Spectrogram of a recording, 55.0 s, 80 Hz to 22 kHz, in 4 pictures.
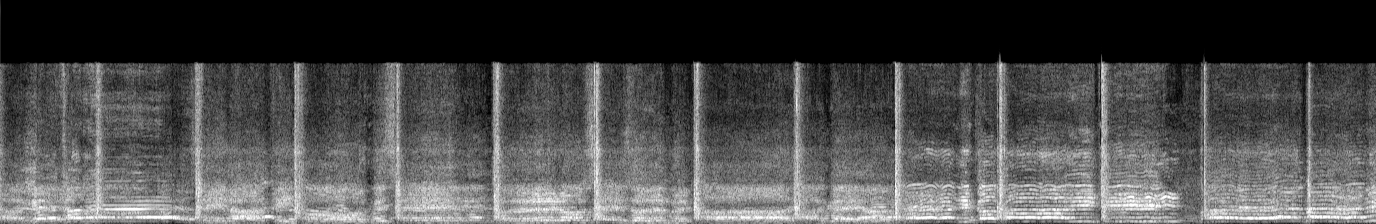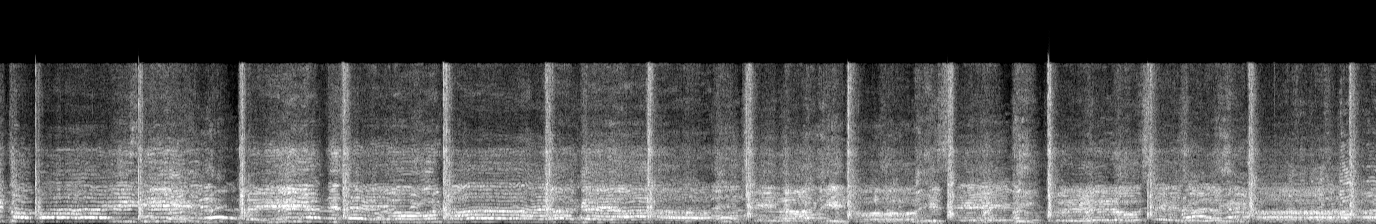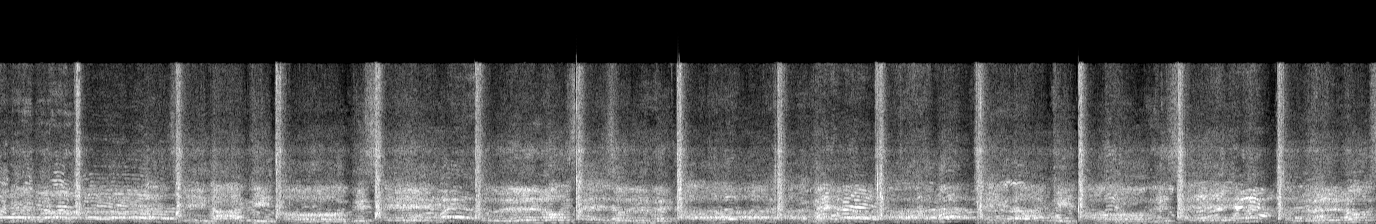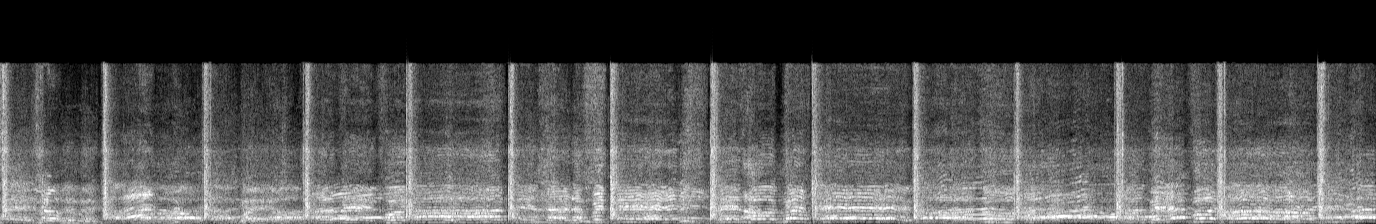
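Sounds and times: crowd chanting: 0.0s - 55.0s
hand strikes beating: 20.2s - 20.5s, 34.2s - 34.6s, 35.2s - 35.5s, 36.2s - 36.6s, 37.2s - 37.6s, 38.2s - 38.6s, 42.3s - 43.6s, 44.3s - 44.6s, 46.3s - 46.7s, 47.3s - 47.8s, 49.4s - 49.7s, 50.4s - 50.7s, 53.4s - 53.7s, 54.4s - 54.8s.

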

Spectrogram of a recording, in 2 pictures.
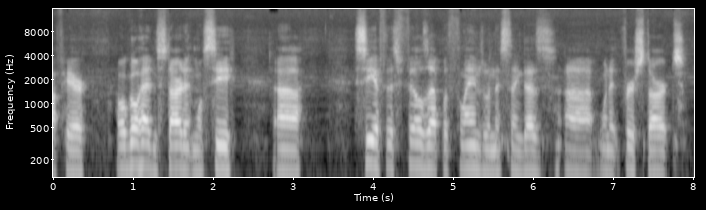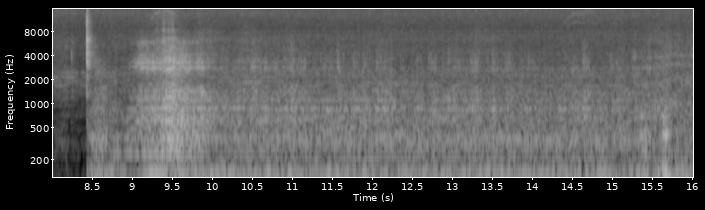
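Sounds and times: furnace low rumble: 8.4s - 16.0s
gas burners lighting whoosh: 8.4s - 16.0s.

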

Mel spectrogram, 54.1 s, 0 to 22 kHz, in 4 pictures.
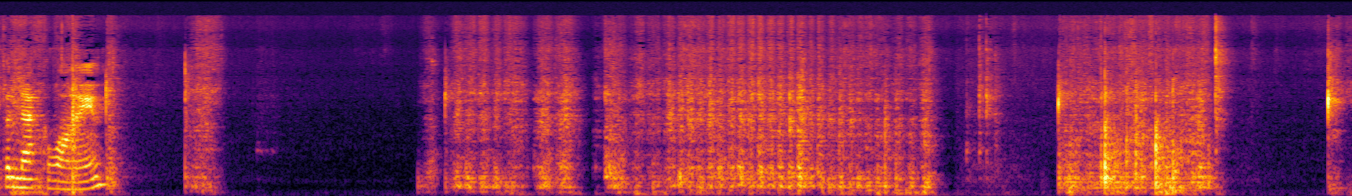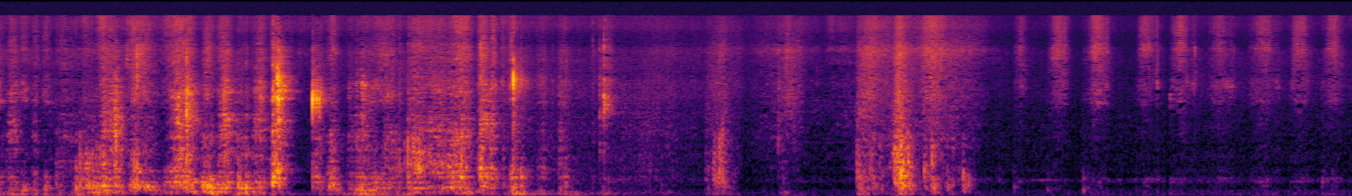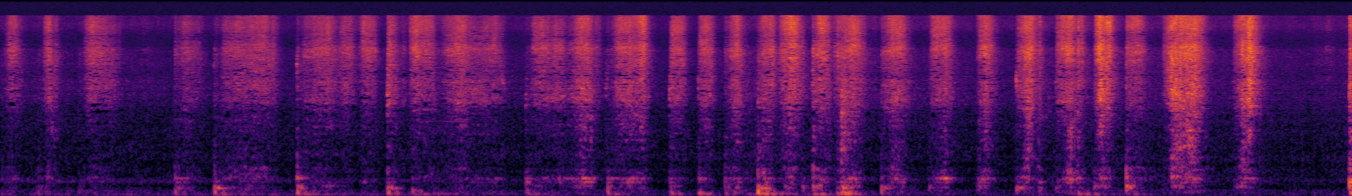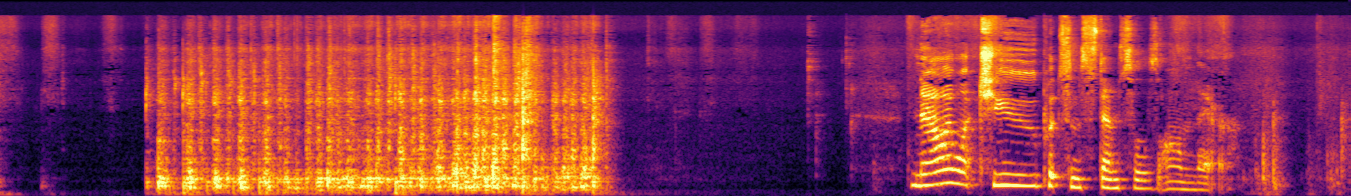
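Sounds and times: crayon scratching on paper: 1.9s - 2.3s, 4.2s - 9.5s, 13.4s - 18.8s, 23.7s - 28.2s, 28.8s - 39.7s, 40.5s - 46.7s.

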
